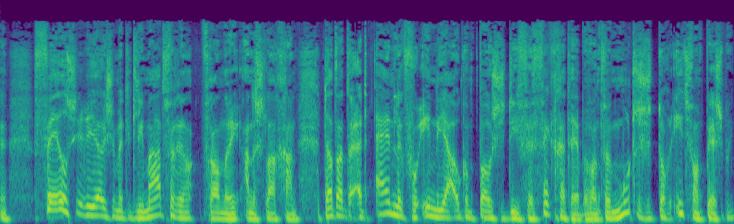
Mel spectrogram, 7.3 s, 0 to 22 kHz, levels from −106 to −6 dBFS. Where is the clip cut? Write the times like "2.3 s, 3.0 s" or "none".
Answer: none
